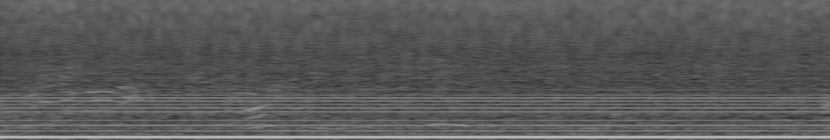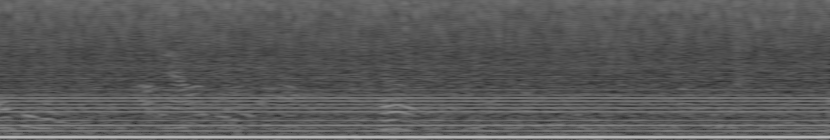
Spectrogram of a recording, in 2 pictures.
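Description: Steady electrical mains hum from the sound system, a deep drone with a buzz of evenly spaced tones above it, unchanging throughout.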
